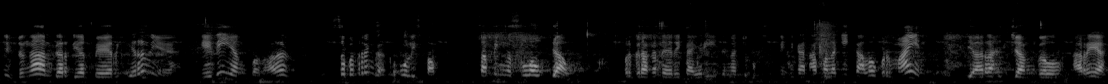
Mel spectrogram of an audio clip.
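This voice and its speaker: A man's voice: sits high, a little fast. A man with an Indonesian accent giving wordy analytical esports commentary sprinkled with English gaming terms. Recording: noisy live event ambience.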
